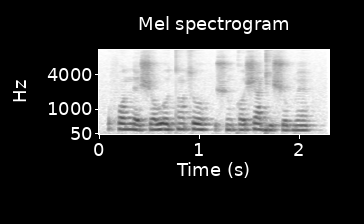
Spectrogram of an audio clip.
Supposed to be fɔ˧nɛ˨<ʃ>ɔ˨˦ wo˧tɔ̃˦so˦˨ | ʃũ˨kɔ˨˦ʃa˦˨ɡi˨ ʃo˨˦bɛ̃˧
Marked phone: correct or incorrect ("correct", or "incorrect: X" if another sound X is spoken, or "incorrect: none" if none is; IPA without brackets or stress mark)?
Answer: correct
